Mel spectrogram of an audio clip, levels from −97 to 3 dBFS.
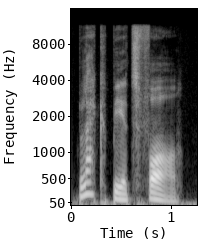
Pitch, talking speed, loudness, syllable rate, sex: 120 Hz, 190 wpm, -18 LUFS, 3.9 syllables/s, male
